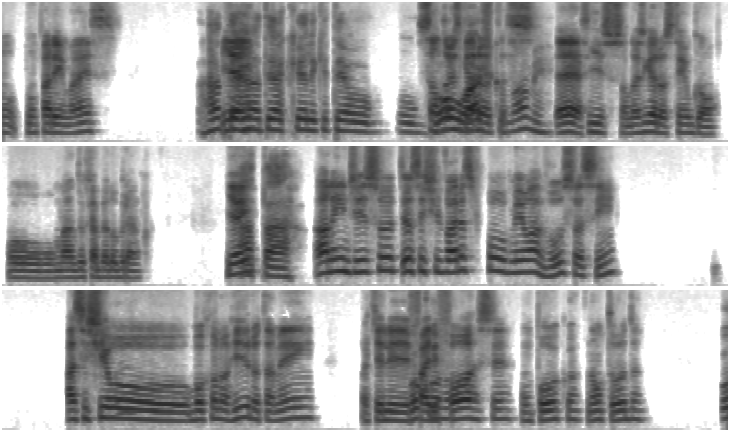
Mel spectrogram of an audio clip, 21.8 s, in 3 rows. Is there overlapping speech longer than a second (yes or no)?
yes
